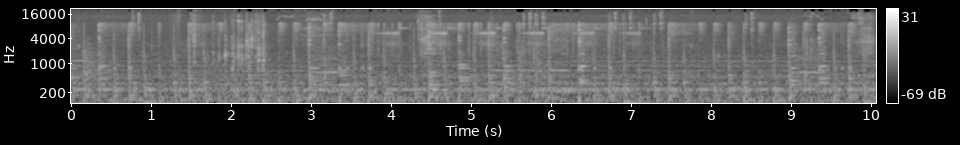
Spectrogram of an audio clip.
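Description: Rapid keyboard typing during a computer game session, dense irregular clicks running continuously over a steady bed of game music and sound effects.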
